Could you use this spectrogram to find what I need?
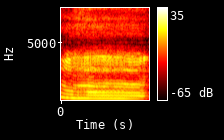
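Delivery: loud, high, long stretched-out cry of "ah". Retelling a film scene where the hero fails: imitating Thor's cry. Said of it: "He does his Thor cry".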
